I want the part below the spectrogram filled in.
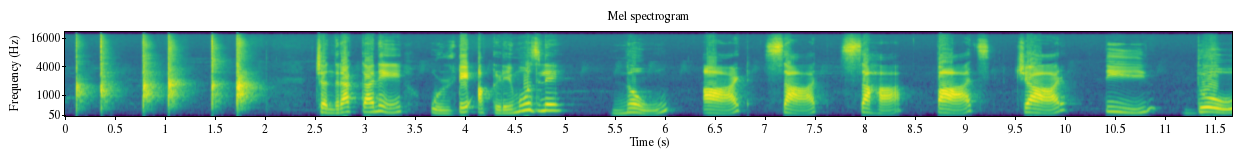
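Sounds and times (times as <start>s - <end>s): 
hands clapping: 0.0s - 2.1s
speech: 2.5s - 11.6s.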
